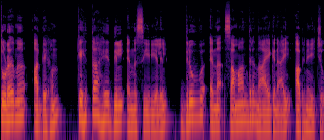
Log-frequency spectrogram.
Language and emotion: Malayalam, neutral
